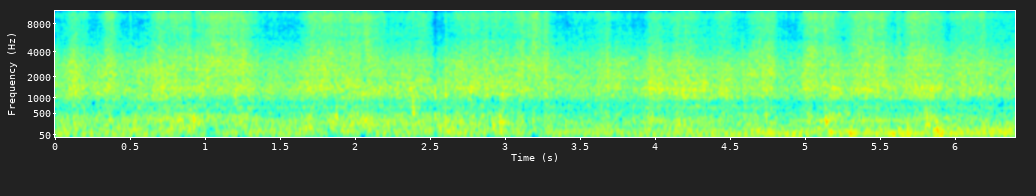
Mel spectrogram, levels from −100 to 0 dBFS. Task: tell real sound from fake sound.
real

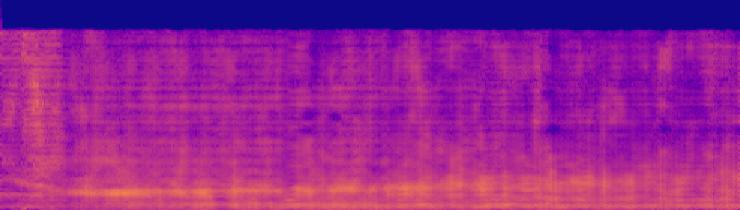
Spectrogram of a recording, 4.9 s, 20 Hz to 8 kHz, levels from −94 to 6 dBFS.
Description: fake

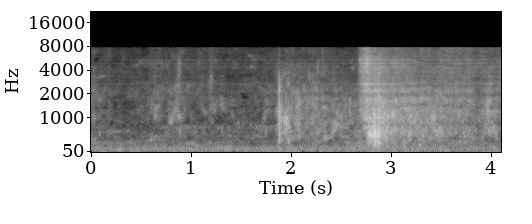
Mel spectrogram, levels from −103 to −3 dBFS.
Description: fake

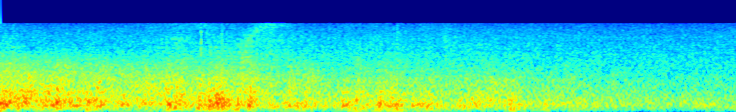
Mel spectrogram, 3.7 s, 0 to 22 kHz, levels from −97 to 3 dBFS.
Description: fake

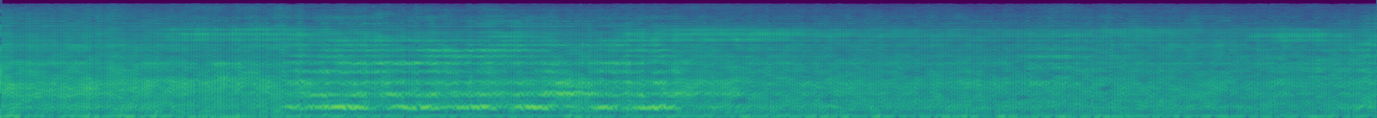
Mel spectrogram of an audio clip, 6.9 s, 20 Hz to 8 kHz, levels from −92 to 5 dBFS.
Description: fake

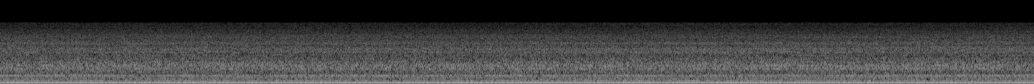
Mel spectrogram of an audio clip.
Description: real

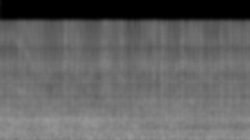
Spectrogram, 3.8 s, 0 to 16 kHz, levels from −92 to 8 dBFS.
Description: fake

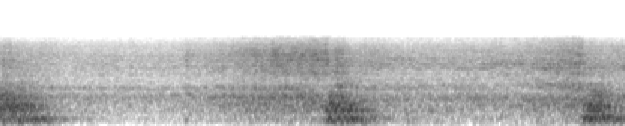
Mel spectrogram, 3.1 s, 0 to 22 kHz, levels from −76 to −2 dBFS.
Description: real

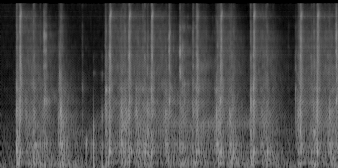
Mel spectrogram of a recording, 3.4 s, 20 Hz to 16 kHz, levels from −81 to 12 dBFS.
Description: fake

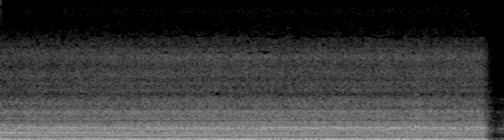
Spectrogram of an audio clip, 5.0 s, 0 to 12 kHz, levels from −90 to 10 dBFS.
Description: real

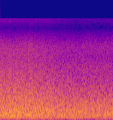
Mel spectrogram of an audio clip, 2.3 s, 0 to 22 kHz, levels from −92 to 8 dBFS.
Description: real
